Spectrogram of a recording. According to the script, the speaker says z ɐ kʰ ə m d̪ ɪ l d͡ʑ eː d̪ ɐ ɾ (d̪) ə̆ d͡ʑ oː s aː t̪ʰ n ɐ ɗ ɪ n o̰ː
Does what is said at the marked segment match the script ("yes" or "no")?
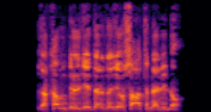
yes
